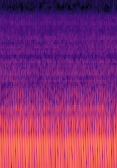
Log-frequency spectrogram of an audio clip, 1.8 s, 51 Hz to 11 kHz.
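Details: 2011 VW Golf Mk6 wagon at idle: loud, deep, blatting exhaust with a raspy low pulse, blowing through a big hole at the top of the pipe near an old clamp; exhaust leak before repair.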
